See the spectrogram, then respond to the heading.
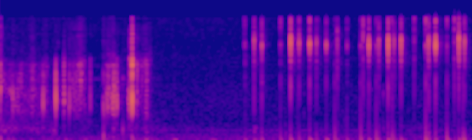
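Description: Long manicured nails scratch and tap a small hollow blue plastic bottle cap held in the fingers. A stretch of dry, crinkly scratching comes first, then a brief pause. A quick run of sharp, bright plastic clicks follows, each dying out almost instantly.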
